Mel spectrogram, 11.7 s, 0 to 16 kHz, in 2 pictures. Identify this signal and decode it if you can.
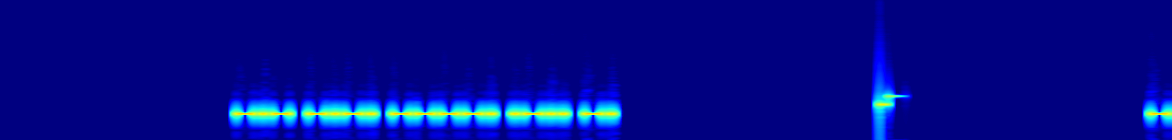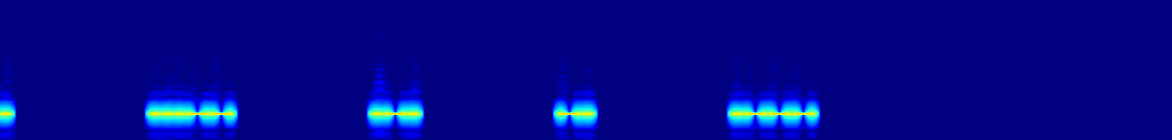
Morse code, heard as a keyed tone, about 40 wpm, spaced as for 17 wpm, 700 Hz. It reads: KC9LN N3RNJ
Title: USA Call Signs - 5 Characters - 8x Character Spacing - 40wpm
